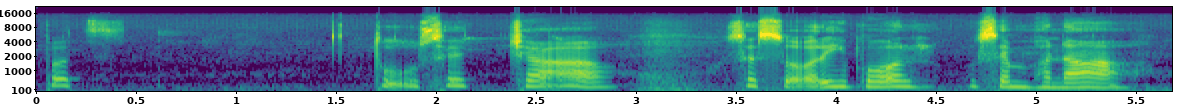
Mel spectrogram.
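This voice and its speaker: A woman's voice: a little high, very slow, gravelly, a little mellow, exaggerated voice. A woman voicing a young female friend who scolds and coaxes her friend in a spoken Hindi story. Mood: scolding.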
